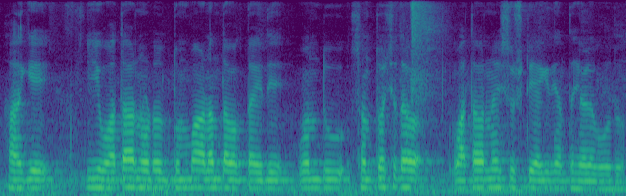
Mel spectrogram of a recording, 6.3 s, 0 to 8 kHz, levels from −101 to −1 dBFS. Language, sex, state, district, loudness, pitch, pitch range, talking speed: Kannada, male, Karnataka, Dharwad, -34 LUFS, 130 Hz, 125-135 Hz, 115 wpm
